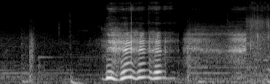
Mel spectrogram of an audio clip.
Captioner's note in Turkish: Kahkaha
